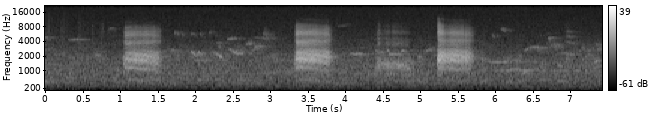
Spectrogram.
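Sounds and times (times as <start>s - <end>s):
carrion crow Corvus corone uttering harsh grating caws: 1.1s - 1.6s, 3.4s - 5.8s.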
